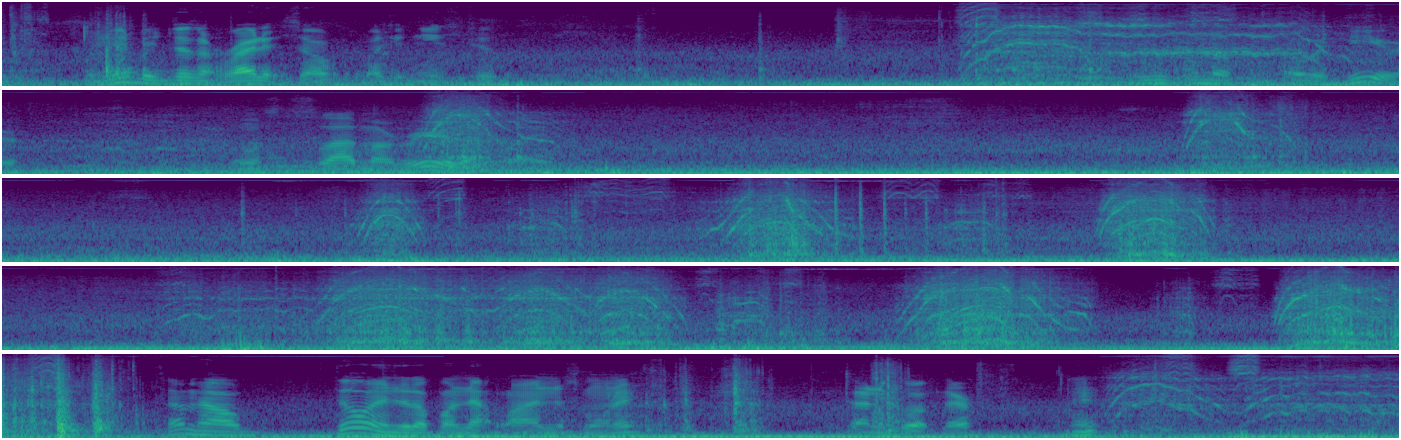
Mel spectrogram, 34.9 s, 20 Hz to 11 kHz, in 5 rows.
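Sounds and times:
electric motor whining: 4.6 - 10.0, 12.8 - 20.2, 21.6 - 28.6, 33.3 - 34.9
toy truck knocking over: 15.8 - 20.1, 21.8 - 28.6.

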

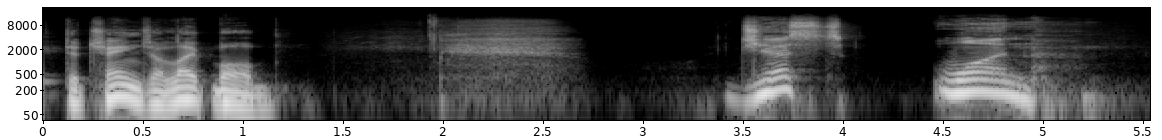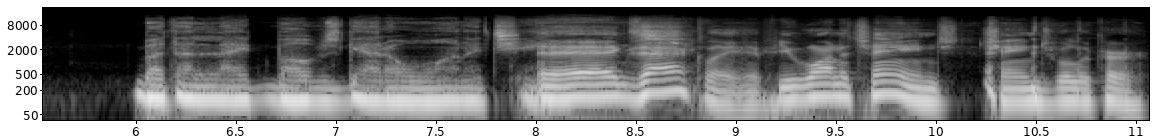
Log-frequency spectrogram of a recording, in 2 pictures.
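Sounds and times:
person exhaling breathily: 2.0 - 2.6.

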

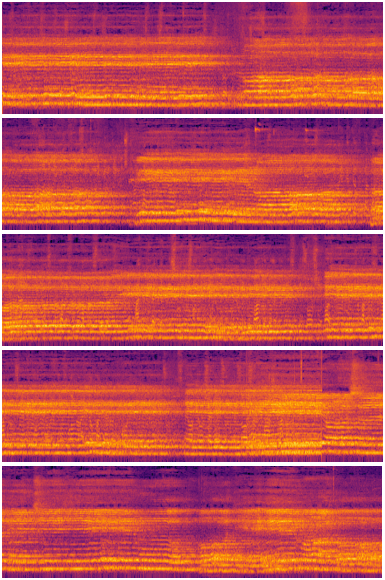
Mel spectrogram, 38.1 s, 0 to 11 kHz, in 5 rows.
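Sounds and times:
men chanting: 0.0 - 38.0.

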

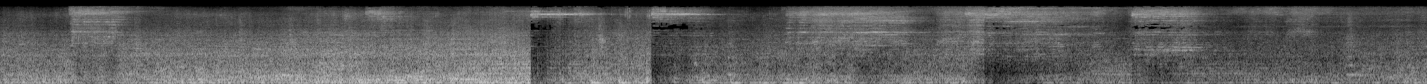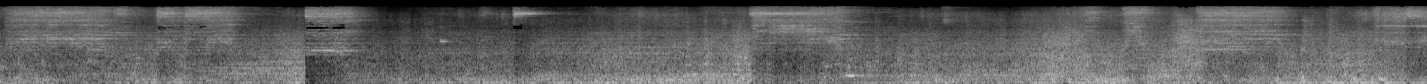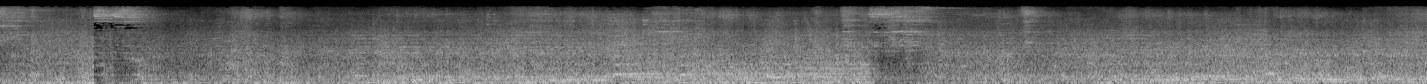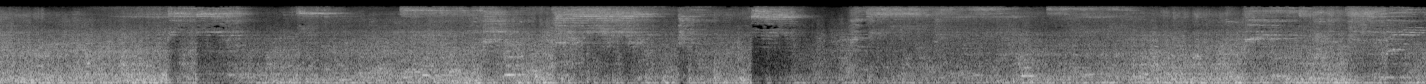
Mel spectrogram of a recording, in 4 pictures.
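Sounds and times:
train wheels rolling on rails: 0.0 - 57.0.

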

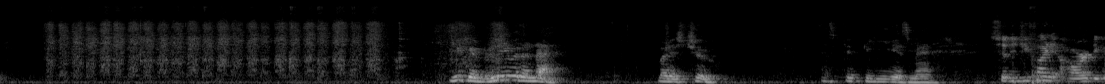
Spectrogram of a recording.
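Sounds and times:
paintbrush scrubbing canvas: 0.4 - 5.2.

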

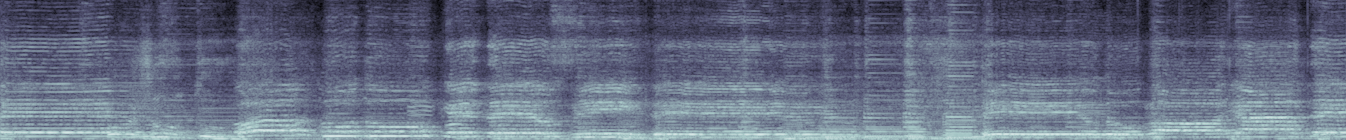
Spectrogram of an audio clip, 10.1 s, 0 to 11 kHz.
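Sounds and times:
voices singing a hymn: 0.0 - 10.0.

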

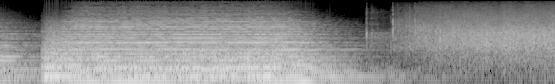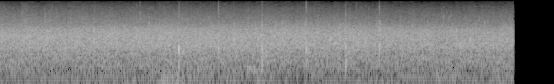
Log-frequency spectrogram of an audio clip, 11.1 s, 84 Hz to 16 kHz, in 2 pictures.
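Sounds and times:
audience applauding: 3.6 - 10.7.

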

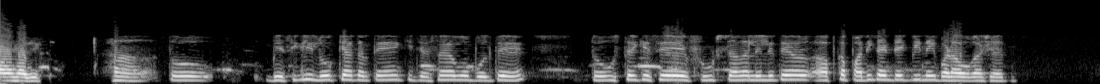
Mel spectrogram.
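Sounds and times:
person speaking over telephone: 0.0 - 10.2.

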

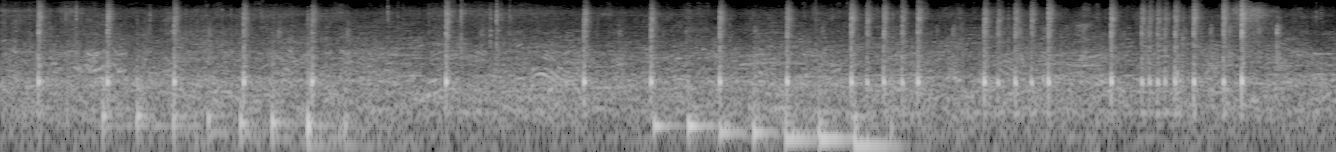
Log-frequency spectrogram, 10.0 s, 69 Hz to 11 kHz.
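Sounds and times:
murmur of crowd voices: 0.0 - 10.0
low bass notes: 5.0 - 6.8.

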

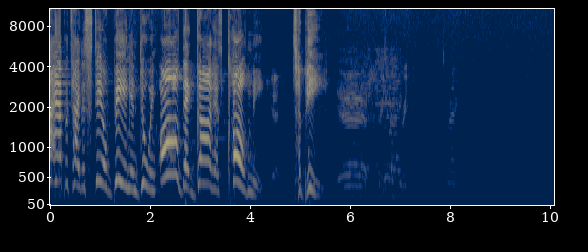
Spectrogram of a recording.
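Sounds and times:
murmured words: 5.7 - 8.2.

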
